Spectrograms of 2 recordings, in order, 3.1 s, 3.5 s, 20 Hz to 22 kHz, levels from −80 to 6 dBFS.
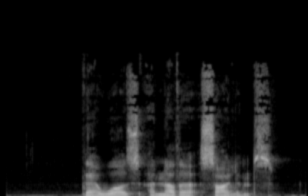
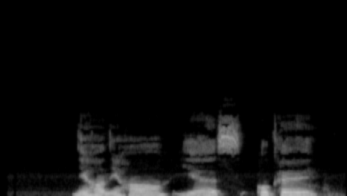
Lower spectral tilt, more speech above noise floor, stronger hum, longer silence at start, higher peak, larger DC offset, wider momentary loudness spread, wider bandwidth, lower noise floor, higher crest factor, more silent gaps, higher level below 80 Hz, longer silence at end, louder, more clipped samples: about the same, -4 dB/octave vs -4.5 dB/octave; second, 28 dB vs 41 dB; neither; about the same, 0.8 s vs 0.75 s; about the same, -4 dBFS vs -6 dBFS; neither; about the same, 6 LU vs 7 LU; first, 15.5 kHz vs 9.4 kHz; second, -52 dBFS vs -63 dBFS; about the same, 22 dB vs 18 dB; neither; first, -48 dBFS vs -72 dBFS; second, 0.05 s vs 0.3 s; about the same, -24 LUFS vs -22 LUFS; neither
